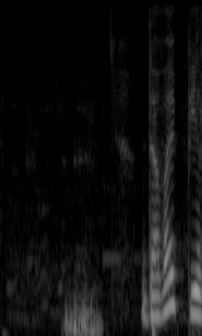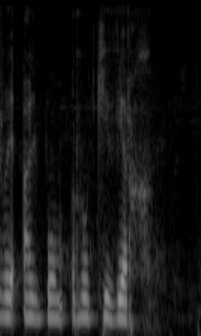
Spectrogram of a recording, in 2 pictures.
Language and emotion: Russian, neutral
